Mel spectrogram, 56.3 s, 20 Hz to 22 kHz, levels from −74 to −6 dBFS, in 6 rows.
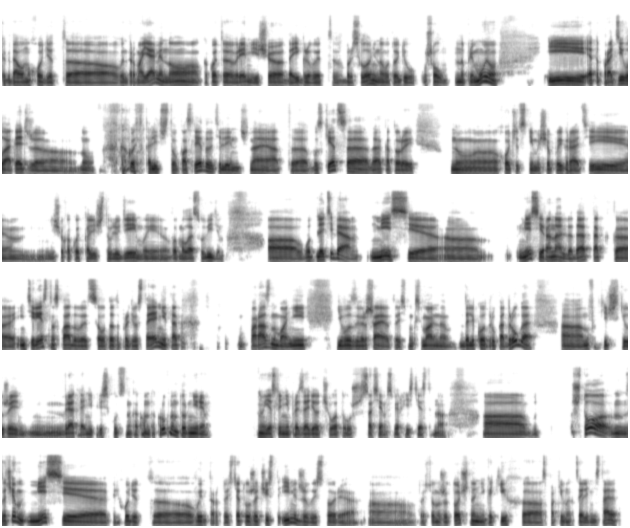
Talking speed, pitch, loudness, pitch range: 125 wpm, 85 Hz, -20 LUFS, 75-95 Hz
